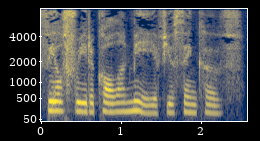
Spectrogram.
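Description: A woman's voice: on the low side, fairly even intonation, measured pace, mellow, dry recording. A woman playing an imperious, seductive demon in a radio drama, haughty and menacing. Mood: silky, sly.

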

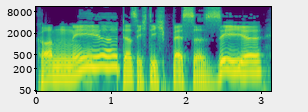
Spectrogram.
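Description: A man playing a pompous old king in a storybook reading, handing out loud, drawn-out decrees. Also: mid-range voice, wildly swooping pitch, vocal fry, no echo, studio quality, voice pushed up, full character voice. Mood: grand.

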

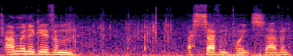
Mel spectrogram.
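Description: Wind noise runs clearly through this phone recording of a British man out walking. He talks casually to the camera in a slightly higher than usual male voice. It is an informal outdoor hiking vlog, held at arm's length. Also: steady tone, moderate pace. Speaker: hiking vlogger. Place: outdoors on woodland and open windy fells. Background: wind buffeting the mic.

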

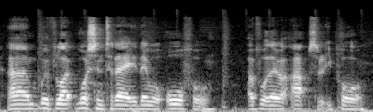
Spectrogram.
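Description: A man's voice: medium pitch, fairly even intonation, fast. A young man in his twenties giving a blunt, rambling football opinion vlog from a small room at home on an earphone mic. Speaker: football pundit vlogger. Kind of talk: casual solo football analysis vlog. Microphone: wired earphone mic.

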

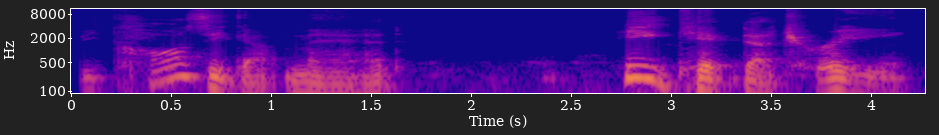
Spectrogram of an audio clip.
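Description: A man with a mellow, lowish voice reads a picture book to young children. His delivery is theatrical and hugely varied in pitch, with stretched words and dramatic pauses. He talks to the children directly, as a schoolteacher would. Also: wildly swooping pitch, breathy edge. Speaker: storyteller, reader to young children. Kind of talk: animated children's picture book read-aloud.

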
